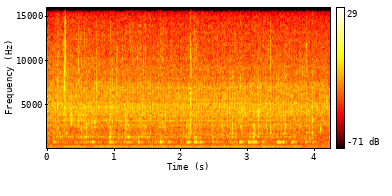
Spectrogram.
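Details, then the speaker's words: 2016 Mercedes C300 at an auction lot, heard at the tailpipe; engine shaking a little, rodent nests found. Irregular wet bubbling and gurgling over a soft idle; suspected water got into the tailpipe. Exhaust gurgling at idle. "That's not good. I think water has gotten in the tailpipe. She's a gurgling."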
